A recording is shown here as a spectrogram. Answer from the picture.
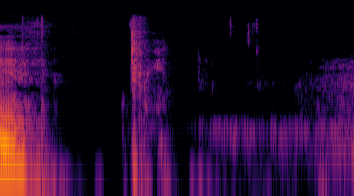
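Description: A man's voice trails off, then a short sharp click about a second and a half later, followed by a few faint ticks.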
